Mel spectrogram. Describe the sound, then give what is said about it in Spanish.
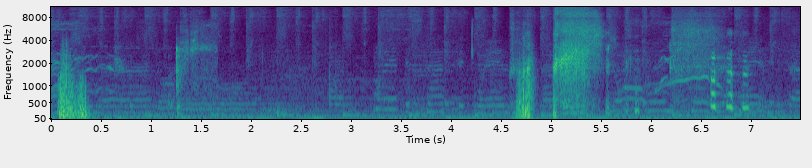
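A sneeze bursts out sharply, followed a moment later by another loud sneeze with a breathy rush, over a low background hum and faint voices. “Salud digna, ¿estás bien? ¿Tienes COVID?”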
